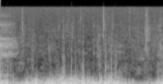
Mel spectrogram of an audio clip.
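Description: Wind buffeting the microphone on a small boat at sea: a loud, uneven low rumble with a scatter of light knocks.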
